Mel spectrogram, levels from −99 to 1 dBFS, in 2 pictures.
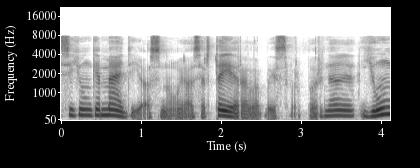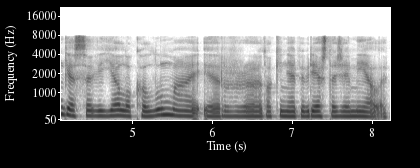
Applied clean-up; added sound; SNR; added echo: none; none; none; none.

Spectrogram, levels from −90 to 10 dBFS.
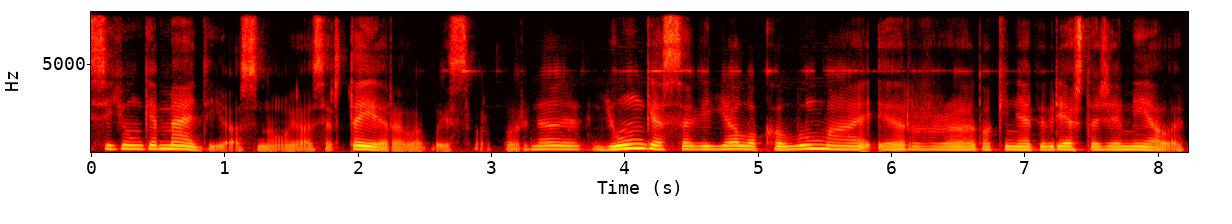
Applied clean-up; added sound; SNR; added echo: neural separator model SepFormer DNS4.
